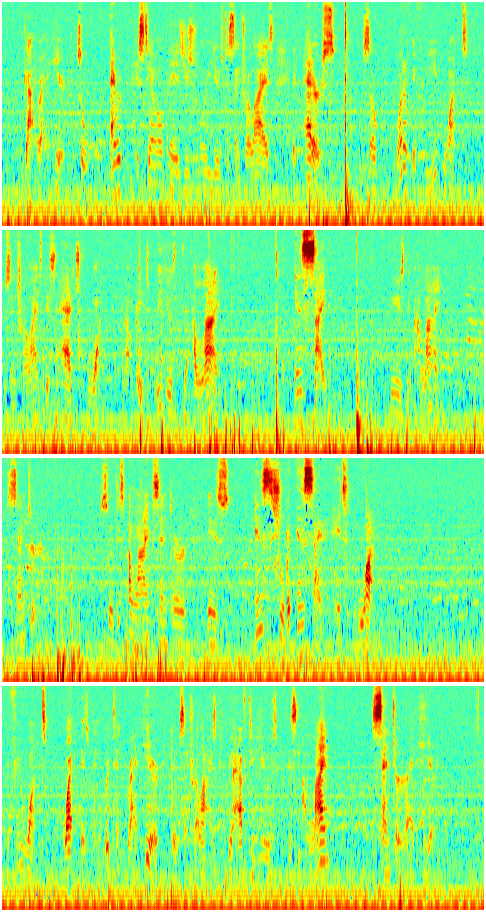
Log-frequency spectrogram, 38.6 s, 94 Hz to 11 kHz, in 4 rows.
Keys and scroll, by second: 10.9 Escape, 11.2 a, 22.3 Caps_Lock.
